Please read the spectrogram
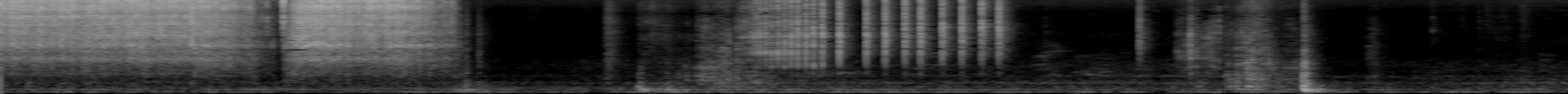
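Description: Small plastic gearbox DC motors of a toy car whirring loudly in two runs, then a rapid, even clicking of gears, followed by a couple of handling thumps.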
